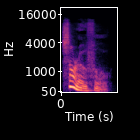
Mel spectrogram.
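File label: "sorrowful", British English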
